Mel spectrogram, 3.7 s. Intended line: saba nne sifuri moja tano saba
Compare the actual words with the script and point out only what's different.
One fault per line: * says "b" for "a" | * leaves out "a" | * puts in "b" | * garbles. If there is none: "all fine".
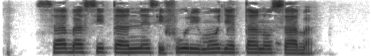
* puts in "sita"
